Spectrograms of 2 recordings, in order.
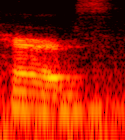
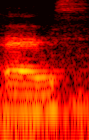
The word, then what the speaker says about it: herbs: However, first he needs 3 herbs. Herbs or herbs? Herbs. Herbs. Why did you even ask if you weren't going to say it properly? This is America, sir. We say herbs. You pronounce the H's.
